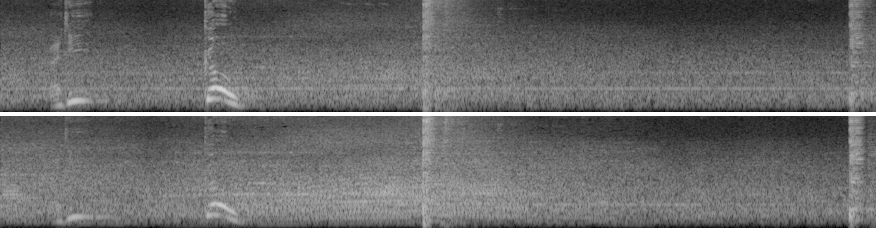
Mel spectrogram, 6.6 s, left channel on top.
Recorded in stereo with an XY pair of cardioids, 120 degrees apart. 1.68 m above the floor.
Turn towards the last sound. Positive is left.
turn(degrees=-40)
